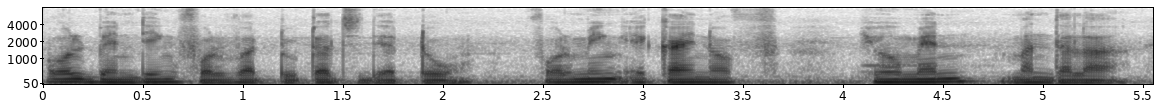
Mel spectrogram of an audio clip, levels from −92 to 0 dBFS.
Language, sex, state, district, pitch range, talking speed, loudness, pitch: English, male, Arunachal Pradesh, Lower Dibang Valley, 85-100 Hz, 150 wpm, -19 LUFS, 90 Hz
